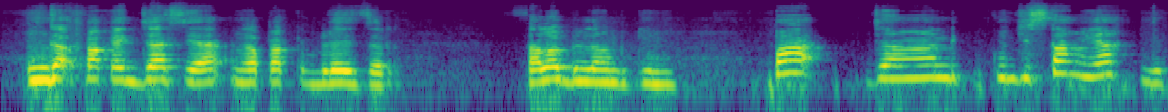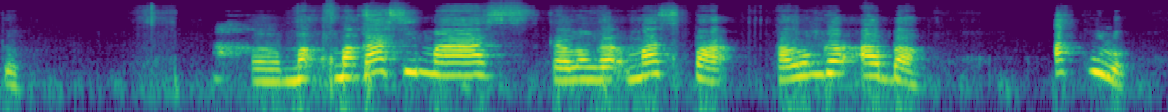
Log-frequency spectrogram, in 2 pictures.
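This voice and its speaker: A woman talks at a moderate pace, leaving long, frequent pauses. Her pitch swings very widely. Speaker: seminary-trained church speaker. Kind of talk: online talk show interview. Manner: halting, many repetitions and fillers.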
